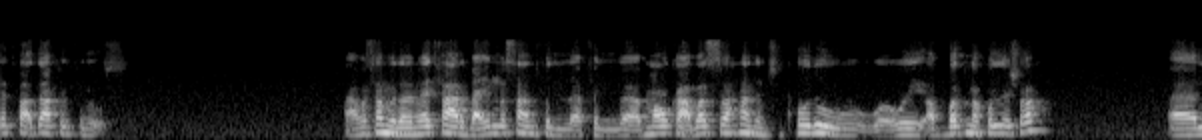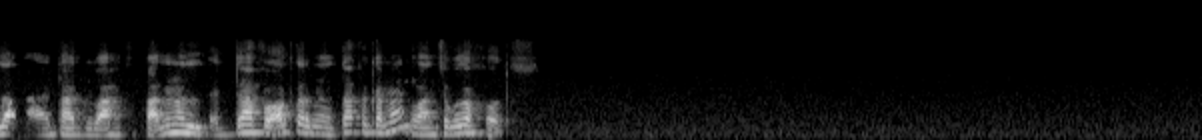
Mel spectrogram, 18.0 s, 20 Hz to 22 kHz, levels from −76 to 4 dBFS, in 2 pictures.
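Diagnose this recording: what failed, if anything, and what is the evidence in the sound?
Nothing failed here: the speech comes across as ordinary G.722 wideband telephone audio at 64 kbit/s, reaching up to about 7 kHz, with at most a faint trace of the coding in the upper band.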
